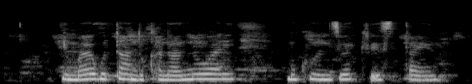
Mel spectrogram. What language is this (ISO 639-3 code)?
kin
